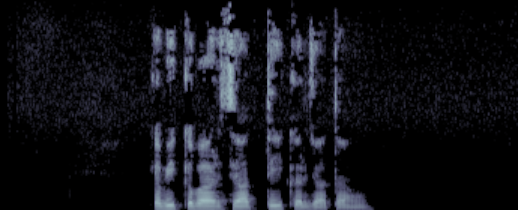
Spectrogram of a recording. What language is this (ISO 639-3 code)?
urd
